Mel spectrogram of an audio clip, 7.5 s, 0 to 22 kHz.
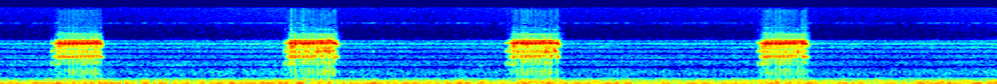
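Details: Owl delivering prey, possibly a vole, at 3:12 AM on March 16, 2013; four short, harsh screeches, each under half a second, are spaced about 1.7 seconds apart over a soft low drone.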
